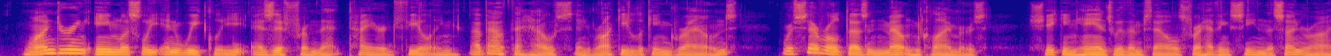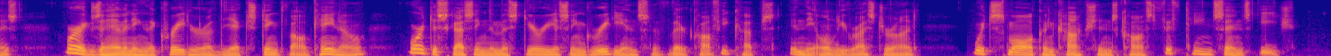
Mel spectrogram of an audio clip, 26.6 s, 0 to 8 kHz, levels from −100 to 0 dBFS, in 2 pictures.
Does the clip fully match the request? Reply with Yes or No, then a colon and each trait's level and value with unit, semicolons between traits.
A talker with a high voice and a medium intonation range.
No: very low, 95 Hz; average, 3.5 semitones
